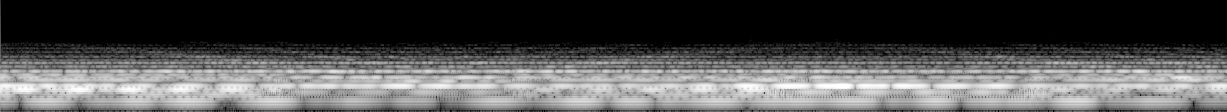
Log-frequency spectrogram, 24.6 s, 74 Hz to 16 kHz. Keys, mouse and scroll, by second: 0.8 ctrl+space, 8.2 ctrl+z, 8.6 x, 11.0 x, 13.2 x, 14.3 x, 16.4 x.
